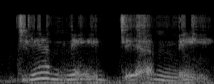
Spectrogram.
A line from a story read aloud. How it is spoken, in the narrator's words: he whispered with affected gallantry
